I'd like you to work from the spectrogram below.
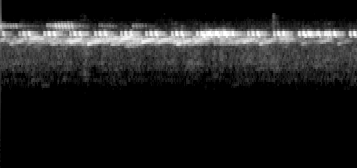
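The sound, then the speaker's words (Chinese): A steady, dense chorus of high-pitched insect chirring with bird calls woven through, holding a fairly even level throughout with small flickering peaks and no voices. “就是这个虫鸣鸟叫， 很像，真的很像。”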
